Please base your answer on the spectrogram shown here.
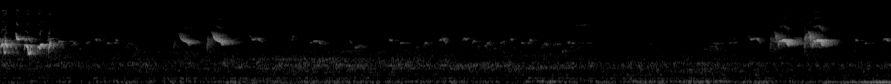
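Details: Blue-winged leafbird singing in the morning to stimulate untrained birds: opening burst of rich warbled notes, paired loud chirps, continuous soft twittering, and a final strong flurry of whistled phrases.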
